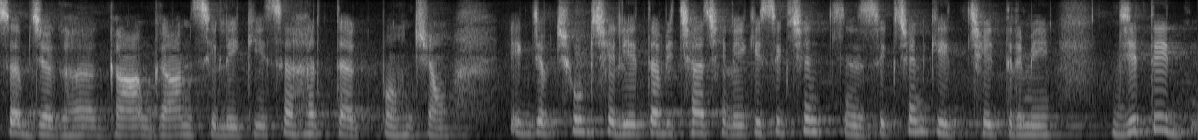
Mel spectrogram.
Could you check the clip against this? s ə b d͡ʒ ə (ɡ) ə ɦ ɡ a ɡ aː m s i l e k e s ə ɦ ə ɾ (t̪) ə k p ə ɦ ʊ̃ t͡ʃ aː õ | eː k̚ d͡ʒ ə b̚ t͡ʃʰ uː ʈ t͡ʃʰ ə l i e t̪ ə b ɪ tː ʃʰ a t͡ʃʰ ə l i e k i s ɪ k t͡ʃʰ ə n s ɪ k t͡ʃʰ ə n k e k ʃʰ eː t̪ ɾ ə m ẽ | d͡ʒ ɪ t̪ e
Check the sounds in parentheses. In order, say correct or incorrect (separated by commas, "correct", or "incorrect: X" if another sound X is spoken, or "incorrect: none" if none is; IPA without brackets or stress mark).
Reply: correct, correct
